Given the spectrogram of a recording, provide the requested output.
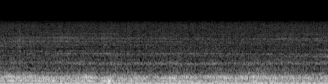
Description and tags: scary ambient loop
low rate breathing
halloween, ambient, scary, loop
